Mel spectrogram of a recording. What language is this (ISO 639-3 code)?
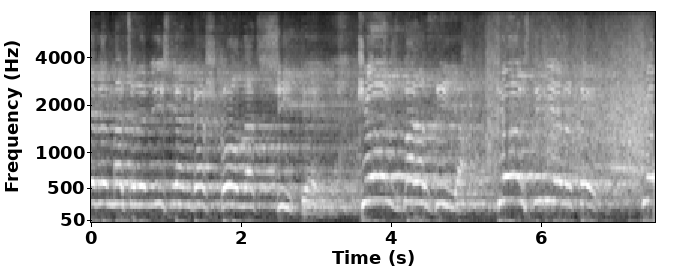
ron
